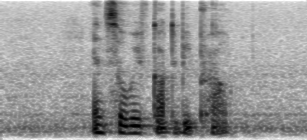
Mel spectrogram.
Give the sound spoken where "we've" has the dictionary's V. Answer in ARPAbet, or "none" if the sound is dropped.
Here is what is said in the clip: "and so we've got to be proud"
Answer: V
